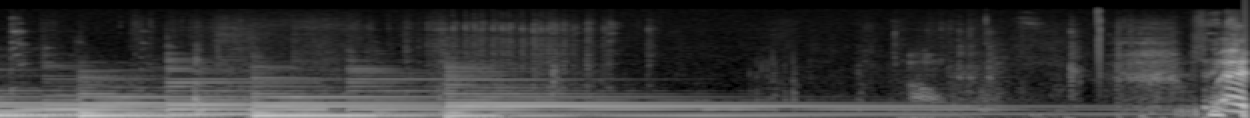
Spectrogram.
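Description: Acoustic guitar playing the last few plucked notes of a song, then the final chord ringing out and fading away to near silence.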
